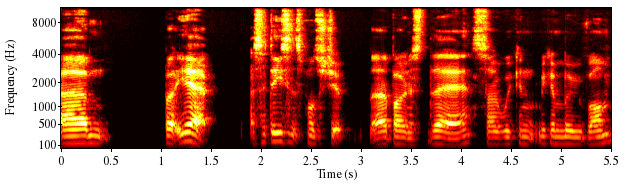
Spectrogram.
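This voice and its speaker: A man mumbles in a British accent. His medium-pitched voice keeps a fairly even intonation. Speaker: gaming youtuber. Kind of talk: gameplay commentary. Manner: mumbling; casual.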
